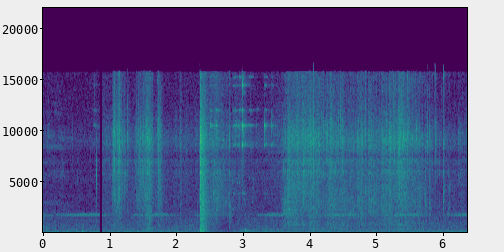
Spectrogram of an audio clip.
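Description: Handling noise of a camera being moved and set in place, with one sharp knock a little after two seconds in and a stretch of rustling in the second half. A faint high tone comes and goes in the background.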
